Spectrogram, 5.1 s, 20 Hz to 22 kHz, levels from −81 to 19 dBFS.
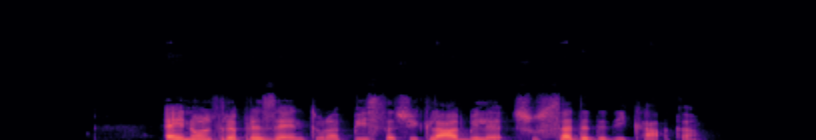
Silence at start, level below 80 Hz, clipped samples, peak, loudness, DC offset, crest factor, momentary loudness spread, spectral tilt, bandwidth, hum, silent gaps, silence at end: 1.05 s; -74 dBFS; under 0.1%; -2 dBFS; -22 LUFS; under 0.1%; 22 dB; 11 LU; -5 dB/octave; 7.6 kHz; none; none; 0.75 s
